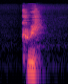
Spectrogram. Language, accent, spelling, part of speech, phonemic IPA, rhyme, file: French, France, cuit, adjective / verb, /kɥi/, -ɥi, LL-Q150 (fra)-cuit.wav
- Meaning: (adjective) 1. cooked 2. sozzled, smashed (intoxicated by alcohol); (verb) 1. third-person singular present indicative of cuire 2. past participle of cuire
